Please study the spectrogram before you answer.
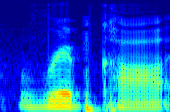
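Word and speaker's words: Ribqah: And here you see another entry with respect to Rebekka at 7259, and the name is pronounced Ribkah in this particular instance, but again, still identified as the wife of Isaac.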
